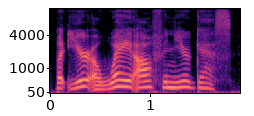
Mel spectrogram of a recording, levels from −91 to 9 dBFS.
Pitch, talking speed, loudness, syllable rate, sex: 220 Hz, 220 wpm, -17 LUFS, 5.2 syllables/s, female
